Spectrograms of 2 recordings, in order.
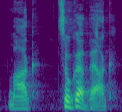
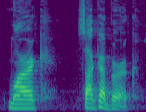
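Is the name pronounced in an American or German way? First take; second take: German; American. First: The name is pronounced the German way. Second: The name is pronounced the American English way.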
